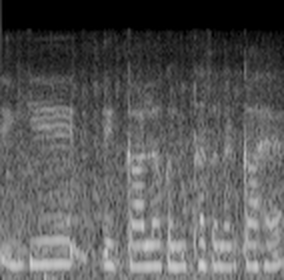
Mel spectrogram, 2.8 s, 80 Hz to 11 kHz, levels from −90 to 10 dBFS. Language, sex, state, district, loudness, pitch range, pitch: Hindi, female, Bihar, Samastipur, -18 LUFS, 240-265 Hz, 250 Hz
